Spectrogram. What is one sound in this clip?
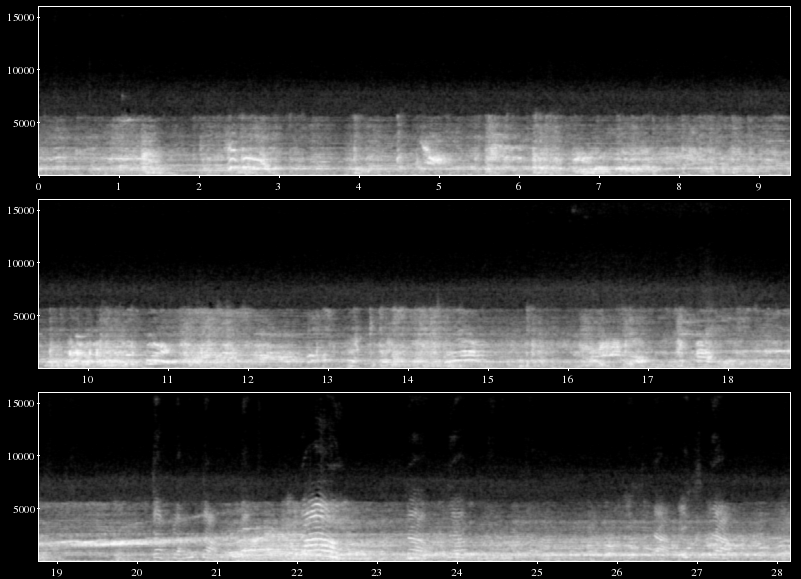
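Young children talk and chatter close by.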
